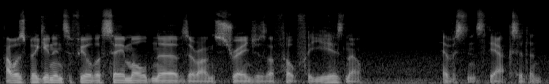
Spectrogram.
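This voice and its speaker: Low-voiced, lonely taxi driver. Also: male voice, steady tone, a little fast, a little hiss or hum. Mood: reflective narration. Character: lonely, nervous, kindly Brighton taxi driver narrating his story. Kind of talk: audio drama narration and dialogue.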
